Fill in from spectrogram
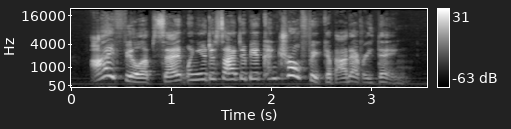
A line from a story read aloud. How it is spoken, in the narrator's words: Newton says, his voice rising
